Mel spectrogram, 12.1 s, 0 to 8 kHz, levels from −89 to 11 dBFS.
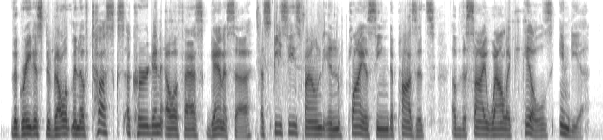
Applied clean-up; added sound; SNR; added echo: neural separator model SepFormer DNS4.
